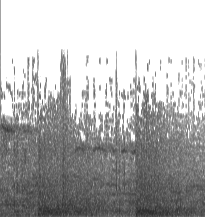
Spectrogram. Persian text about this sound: رسانه‌ها گزارش دادند که افسران فدرال در مرکز شهر در تلاش برای متفرق کردن معترضان اقدام به پرتاب گلوله‌های گاز اشکاور کردند.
